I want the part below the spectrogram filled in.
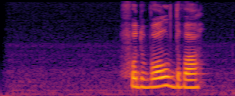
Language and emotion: Russian, neutral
